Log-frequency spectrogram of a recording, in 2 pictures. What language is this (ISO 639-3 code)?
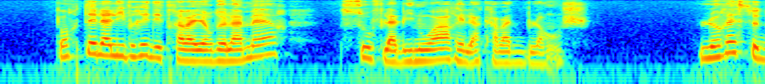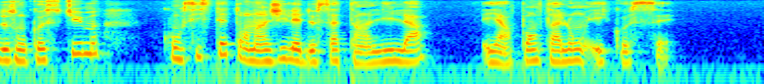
fra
